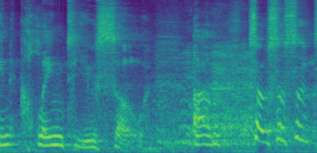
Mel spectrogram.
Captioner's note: laughter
